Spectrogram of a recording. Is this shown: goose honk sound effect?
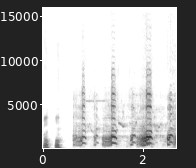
yes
